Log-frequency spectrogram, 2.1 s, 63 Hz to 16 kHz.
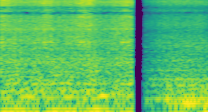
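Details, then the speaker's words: Toyota 4K engine after a tune-up with valves set to intake 0.08 mm and exhaust 0.10 mm, plus new battery, new filter and cleaned carburetor: a steady low hum with no misses or knocks, smooth apart from a brief cut. It is a quiet, well-tuned idle. "Ayan mga papo, sobrang tino. Ayan, bago battery, bago filter, na-tune up na. Ayan, napakatahimik."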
